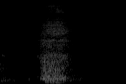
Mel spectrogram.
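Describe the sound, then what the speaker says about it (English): A single short, breathy sniffle, close and fairly soft, then quiet. "I apologize for my sniffles."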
